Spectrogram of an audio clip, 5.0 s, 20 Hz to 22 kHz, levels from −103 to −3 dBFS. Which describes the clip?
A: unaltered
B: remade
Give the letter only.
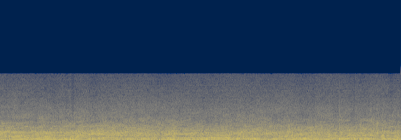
B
